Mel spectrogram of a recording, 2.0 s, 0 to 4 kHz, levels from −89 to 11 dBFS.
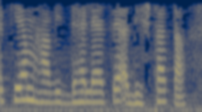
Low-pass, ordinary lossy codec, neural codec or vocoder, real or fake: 3.6 kHz; none; none; real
